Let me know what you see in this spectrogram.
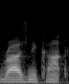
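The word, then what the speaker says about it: Rajinikanth: Raj contour what had we pronounce his name howdy prawns his name I think it's Verizon account Rajnikant we didn't grow up with him so we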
